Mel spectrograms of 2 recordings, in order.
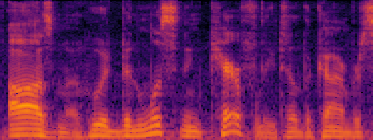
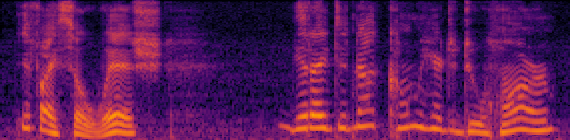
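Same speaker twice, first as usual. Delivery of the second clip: higher, stately queenly voice; regal young ruler; 10 semitones higher than usual. A narrator's reading. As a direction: declare her power without threat. Ozma voiced in story.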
